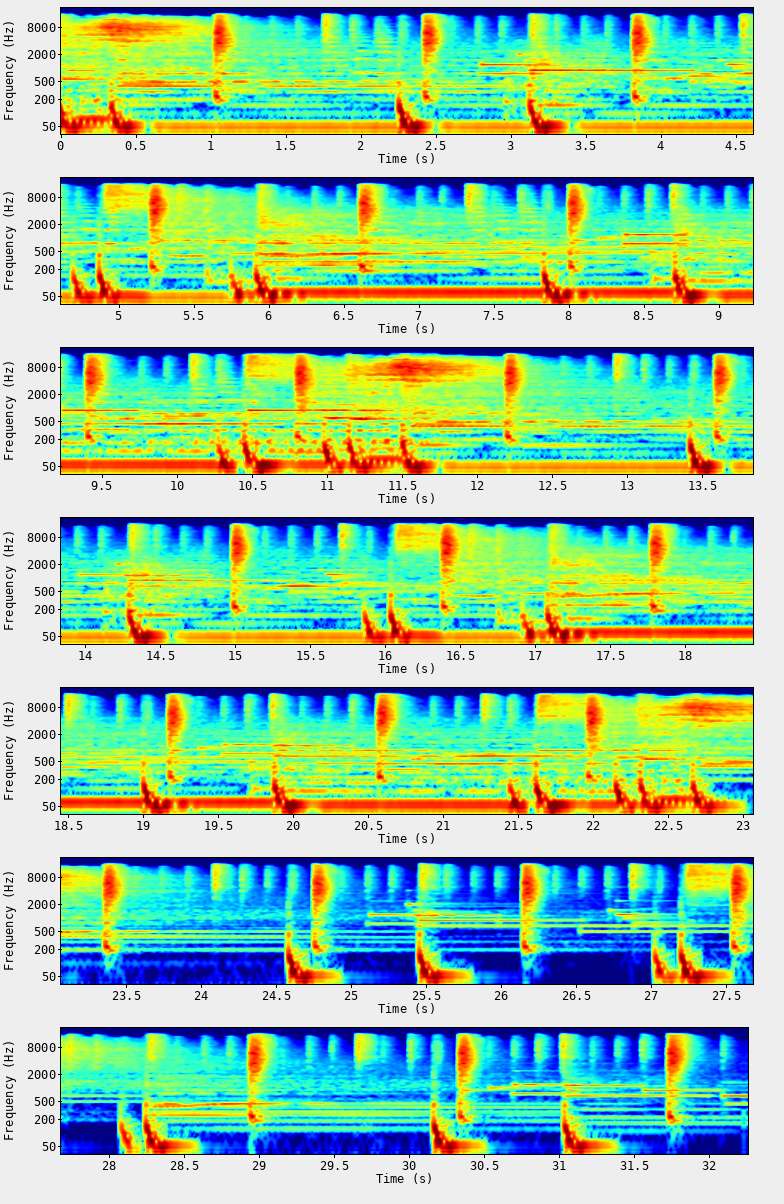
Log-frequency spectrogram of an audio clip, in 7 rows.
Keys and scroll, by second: 3.0 ctrl+=.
